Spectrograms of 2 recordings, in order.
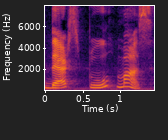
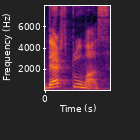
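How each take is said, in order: First: Slow and deliberate; slow repeat. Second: Said in the usual way. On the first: Shown as a demonstration. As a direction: stretch each word out for the class. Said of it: "teacher repeats it slowly". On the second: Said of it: "teacher models the phrase".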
